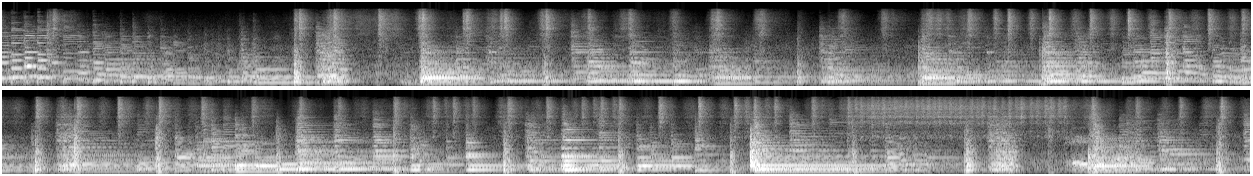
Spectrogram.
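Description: Flamenco guitar playing the opening of a fandango de Alosno, with plucked runs falling in pitch and strummed chords.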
